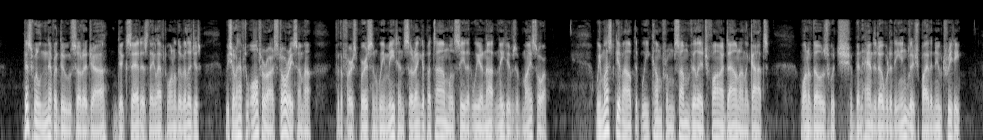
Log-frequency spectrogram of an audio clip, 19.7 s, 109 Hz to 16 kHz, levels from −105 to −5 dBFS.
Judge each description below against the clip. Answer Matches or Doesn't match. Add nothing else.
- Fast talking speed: Matches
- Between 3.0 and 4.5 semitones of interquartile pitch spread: Doesn't match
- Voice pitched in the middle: Doesn't match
